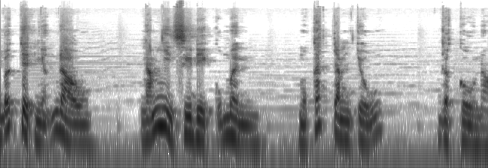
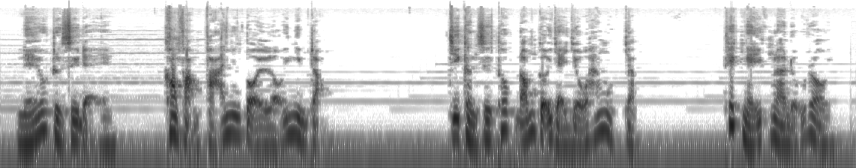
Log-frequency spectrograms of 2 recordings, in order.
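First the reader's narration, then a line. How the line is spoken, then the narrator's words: Hushed, quiet. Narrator (Vietnamese): Tiêu Dật Tài hạ giọng nói nhỏ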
